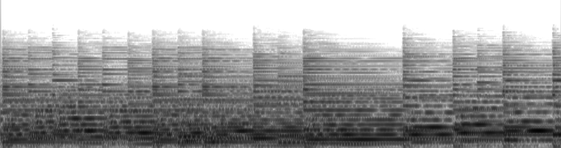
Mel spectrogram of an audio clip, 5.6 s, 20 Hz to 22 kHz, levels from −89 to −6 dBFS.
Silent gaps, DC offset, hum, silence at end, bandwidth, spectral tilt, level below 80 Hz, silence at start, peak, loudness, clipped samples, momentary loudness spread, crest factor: none; 0.3%; none; 0 s; 8 kHz; -7 dB/octave; -42 dBFS; 0 s; -4 dBFS; -15 LUFS; under 0.1%; 3 LU; 12 dB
